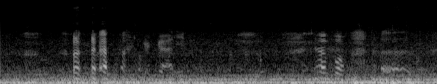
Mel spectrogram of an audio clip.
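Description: Running noise of a moving vehicle: a steady low rumble of engine and road.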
